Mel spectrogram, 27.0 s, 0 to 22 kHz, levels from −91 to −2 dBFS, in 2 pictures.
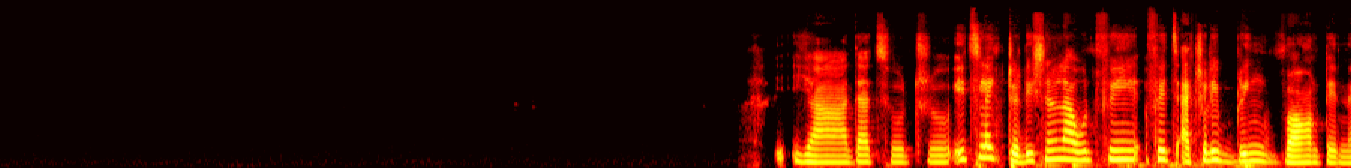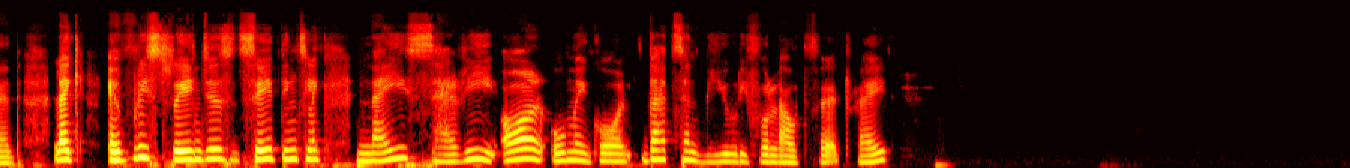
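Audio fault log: Nothing to log here, as the speech comes through without a single fault to report.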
